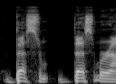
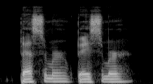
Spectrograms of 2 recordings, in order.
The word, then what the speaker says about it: Bessemer: Bo Jackson is from Bessemer, Alabama, I believe is how you say it. Bessemer, Alabama.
